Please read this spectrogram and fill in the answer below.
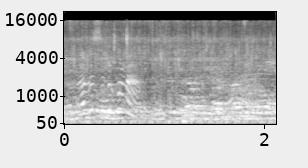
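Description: People's voices: a short bit of talk in the first second, then quieter voices in the background.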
